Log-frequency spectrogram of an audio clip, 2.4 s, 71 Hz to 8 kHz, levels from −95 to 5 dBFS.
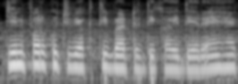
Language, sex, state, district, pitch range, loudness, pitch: Hindi, male, Uttar Pradesh, Shamli, 170-205 Hz, -17 LUFS, 185 Hz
